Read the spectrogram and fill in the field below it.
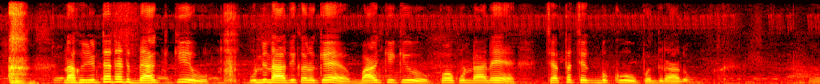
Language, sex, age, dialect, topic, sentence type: Telugu, male, 41-45, Southern, banking, statement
